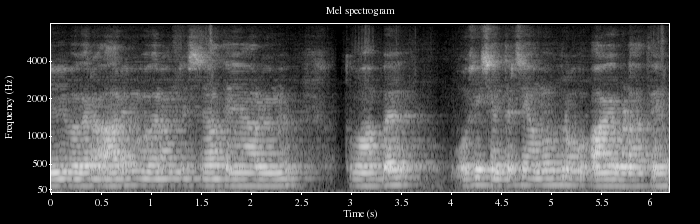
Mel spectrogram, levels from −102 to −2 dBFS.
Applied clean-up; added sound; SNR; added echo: neural separator model SepFormer DNS4.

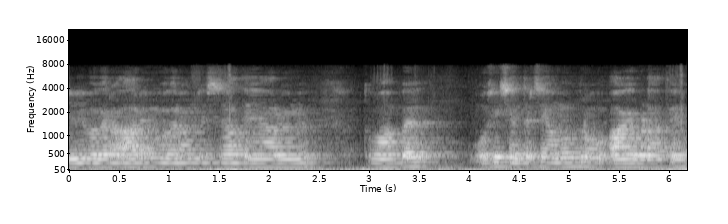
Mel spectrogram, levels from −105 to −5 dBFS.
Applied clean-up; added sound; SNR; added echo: none; Purr; 11 dB; reverberation time 0.3 s.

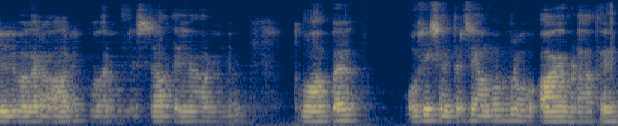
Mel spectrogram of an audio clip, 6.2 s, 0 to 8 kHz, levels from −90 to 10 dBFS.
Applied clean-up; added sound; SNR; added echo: neural mask model DeepFilterNet 3.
